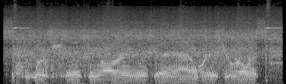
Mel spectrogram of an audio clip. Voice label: cockpit radio communication

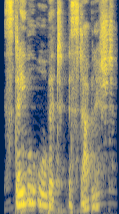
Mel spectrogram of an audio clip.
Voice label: space shuttle female status report

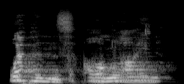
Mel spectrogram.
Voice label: female voice shuttle status report

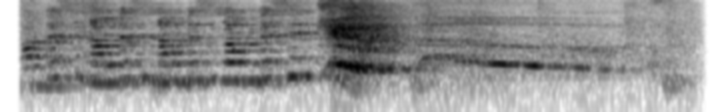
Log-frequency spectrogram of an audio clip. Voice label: birth nurse encouraging

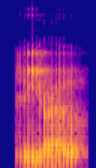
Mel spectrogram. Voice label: robot voice zero

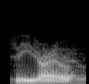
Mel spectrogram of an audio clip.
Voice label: robot voice zero fx

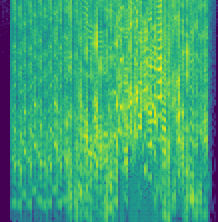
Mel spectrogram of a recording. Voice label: glitch talk fx

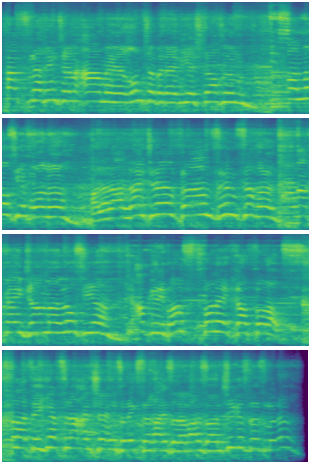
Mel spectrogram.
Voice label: octoberfest animateur

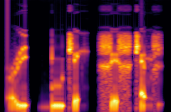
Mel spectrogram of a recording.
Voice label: old computer voice

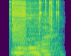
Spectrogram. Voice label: robot voice short click

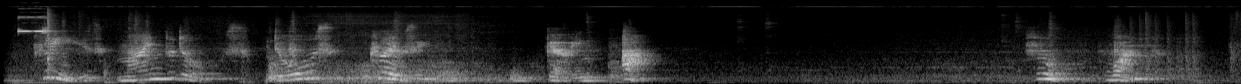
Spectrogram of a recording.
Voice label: elevator voice english

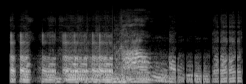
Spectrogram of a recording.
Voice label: stuttering voices

